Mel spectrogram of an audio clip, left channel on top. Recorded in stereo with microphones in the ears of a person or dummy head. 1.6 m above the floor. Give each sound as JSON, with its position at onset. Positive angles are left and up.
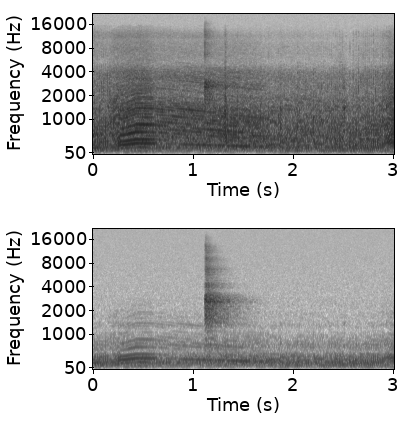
{"t": 1.1, "sound": "a finger snap", "side_deg": 55, "distance_m": 1.1}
